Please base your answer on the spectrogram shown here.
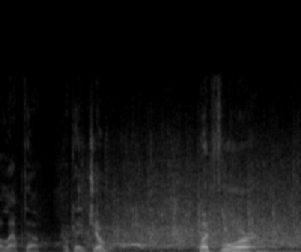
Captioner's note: applause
